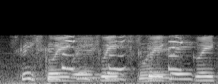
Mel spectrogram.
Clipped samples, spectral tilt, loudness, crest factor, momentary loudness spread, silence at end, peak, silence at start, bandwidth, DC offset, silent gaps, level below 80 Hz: under 0.1%; -8.5 dB/octave; -10 LUFS; 10 dB; 4 LU; 0 s; 0 dBFS; 0 s; 4 kHz; 2%; none; -36 dBFS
